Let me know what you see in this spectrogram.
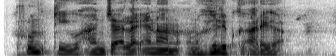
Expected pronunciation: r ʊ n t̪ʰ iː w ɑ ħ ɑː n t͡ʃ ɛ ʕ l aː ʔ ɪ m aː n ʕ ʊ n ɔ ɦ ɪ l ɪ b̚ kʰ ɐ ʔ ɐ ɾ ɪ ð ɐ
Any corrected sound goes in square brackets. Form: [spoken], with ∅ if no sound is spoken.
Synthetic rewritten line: r ʊ n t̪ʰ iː w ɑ ħ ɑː n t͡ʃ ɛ ʕ l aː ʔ ɪ [n] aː n ʕ ʊ n ɔ ɦ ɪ l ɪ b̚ kʰ ɐ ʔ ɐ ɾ ɪ [ɣ] ɐ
